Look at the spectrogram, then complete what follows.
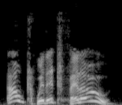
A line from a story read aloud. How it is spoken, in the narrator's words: Lady Ramkin boomed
